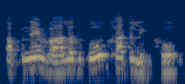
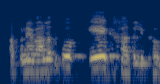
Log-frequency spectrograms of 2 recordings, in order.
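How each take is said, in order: First: Said in the usual way. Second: ایک pressed and held a little longer; corrected line with ایک singled out; stress on ایک. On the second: Shown as a demonstration. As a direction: lean on the word ایک to mark it indefinite. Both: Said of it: "نکرہ استعمال ہوا ہے".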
